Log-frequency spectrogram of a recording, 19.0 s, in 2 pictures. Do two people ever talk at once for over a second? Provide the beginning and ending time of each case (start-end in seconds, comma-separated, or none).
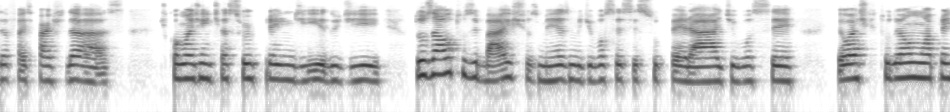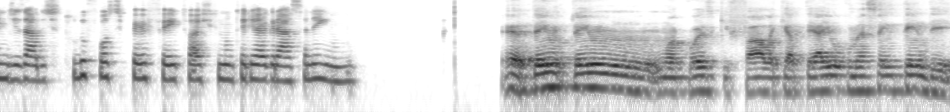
none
